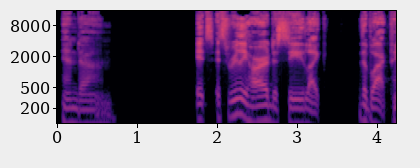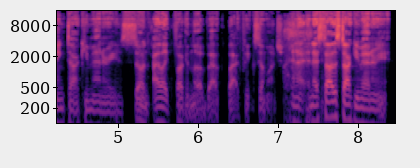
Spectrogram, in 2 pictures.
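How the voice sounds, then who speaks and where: A man's voice: lowish voice, brisk, creaky, dry recording, clean studio sound. A man hosting a podcast, talking casually in a rambling, self-deprecating way that jumps between thoughts. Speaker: podcast host and musician.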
